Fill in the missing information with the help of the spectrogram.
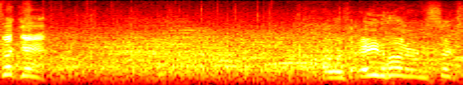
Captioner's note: crowd cheering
